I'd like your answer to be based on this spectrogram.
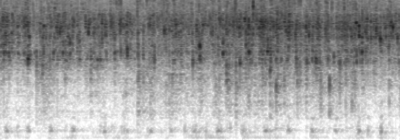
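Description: Onions frying in a pan with green chillies for upma, a steady sizzle with soft stirring scrapes throughout.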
